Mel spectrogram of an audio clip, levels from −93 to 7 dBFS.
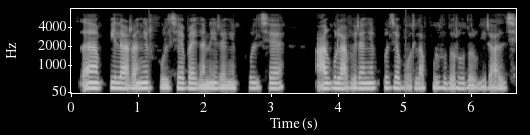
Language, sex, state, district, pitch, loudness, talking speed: Hindi, female, Bihar, Kishanganj, 180 Hz, -19 LUFS, 135 wpm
